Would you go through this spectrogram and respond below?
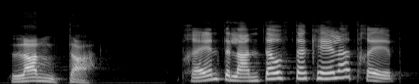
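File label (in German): "lanndtder", wittlicher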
